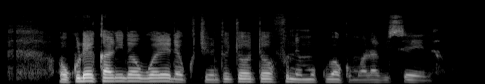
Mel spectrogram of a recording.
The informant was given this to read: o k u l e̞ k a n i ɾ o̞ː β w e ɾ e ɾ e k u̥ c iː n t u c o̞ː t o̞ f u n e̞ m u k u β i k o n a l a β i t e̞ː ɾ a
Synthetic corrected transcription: o k u l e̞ k a n i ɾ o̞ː β w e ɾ e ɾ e k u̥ c iː n t u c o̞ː t o̞ f u n e̞ m u k u β a k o m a l a β i s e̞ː ɾ a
